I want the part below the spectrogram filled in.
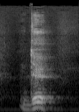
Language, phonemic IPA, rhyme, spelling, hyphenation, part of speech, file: Dutch, /-də/, -ə, -de, -de, suffix, Nl--de.ogg
- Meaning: 1. forms ordinal numbers from cardinal numbers 2. a suffix that forms the singular of the past tense of weak verbs 3. indicates second person in inversion, substituting or supplementing gij; you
